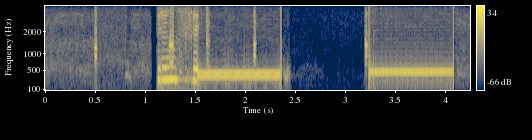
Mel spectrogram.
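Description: Telephone tone after a dropped call, two long steady electronic beeps at one pitch separated by a pause, preceded by a few faint clicks.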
